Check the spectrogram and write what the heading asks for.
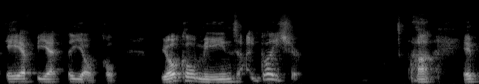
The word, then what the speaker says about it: Eyjafjallajökull: And it took me a lot of working on that, but I can now say Eyjafjallajökull.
